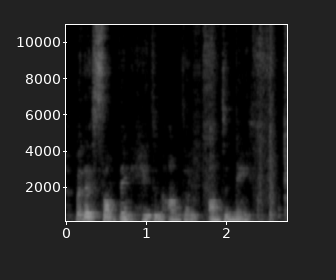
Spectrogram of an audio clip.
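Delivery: ordinary talk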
